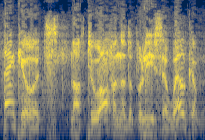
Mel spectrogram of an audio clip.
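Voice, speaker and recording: An actor in an old radio drama playing a shrewd, courteous police inspector who questions in a measured, drily sceptical way. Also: male voice, mid-range voice, very animated, lightly acted. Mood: probing, polite. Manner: measured, probing, dry understatement. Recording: hissy, sharp old radio recording.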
